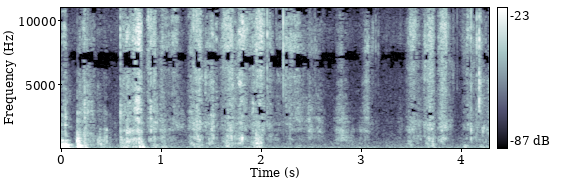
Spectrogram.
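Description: Faint rustling and rubbing of a paper towel as a small knife part is wiped clean of Loctite residue, in short soft scuffs.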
